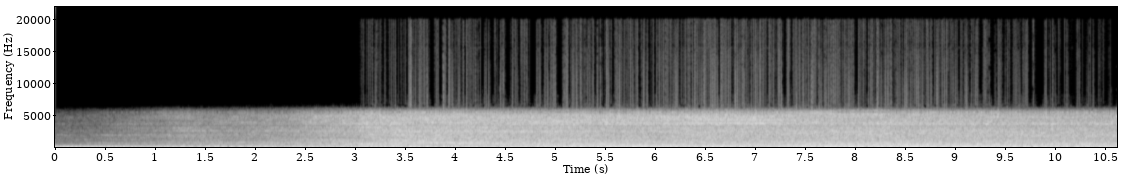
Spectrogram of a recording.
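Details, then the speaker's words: 1985 Pontiac Trans Am 305 TPI V8, just bought, mass airflow sensor missing, starting and idling: lumpy idle with uneven pulse about four beats a second; runs rough, hesitates on light throttle below 1500 rpm; owner suspects missing MAF. "It runs a little rough. Hesitates when I lightly push on the throttle, but after 1500, I've got pretty good takeoff, and it runs pretty well down the road, other than that hesitation."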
